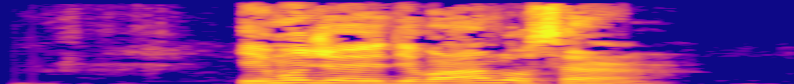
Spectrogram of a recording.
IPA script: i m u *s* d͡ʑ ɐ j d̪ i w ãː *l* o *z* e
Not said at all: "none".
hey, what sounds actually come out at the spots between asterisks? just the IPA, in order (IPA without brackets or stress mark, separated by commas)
none, l, s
